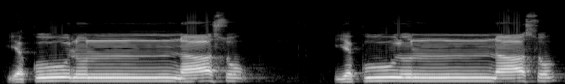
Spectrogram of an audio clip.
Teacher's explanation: نون مشدد غنہ ہوگا، غنہ کی مقدار 1 الف ہے۔ یکون الناس، یکون الناس، الف مدہ، الف ہمیشہ مدہ ہوتا ہے، الف سے پہلے ہمیشہ زبر ہوتا ہے، الف مدہ کو 1 الف کے برابر کھینچ کر پڑھیں گے۔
